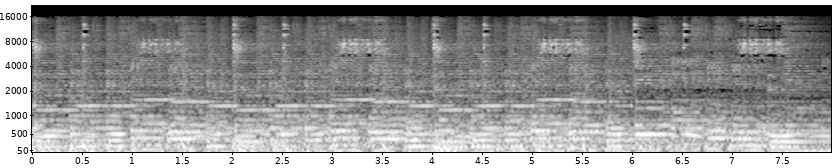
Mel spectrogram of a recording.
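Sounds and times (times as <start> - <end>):
guitar ringtone: 0.0 - 7.9.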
